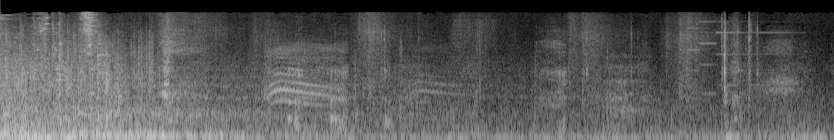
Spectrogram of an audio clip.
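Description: A man laughs loudly close to a microphone.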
